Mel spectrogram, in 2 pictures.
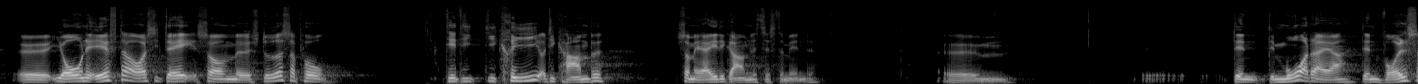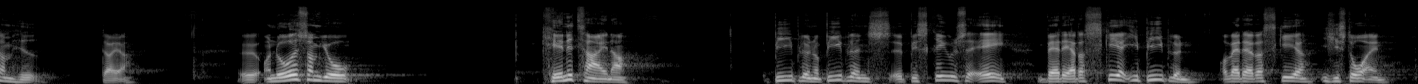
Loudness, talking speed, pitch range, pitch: -25 LUFS, 125 wpm, 125-170 Hz, 145 Hz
